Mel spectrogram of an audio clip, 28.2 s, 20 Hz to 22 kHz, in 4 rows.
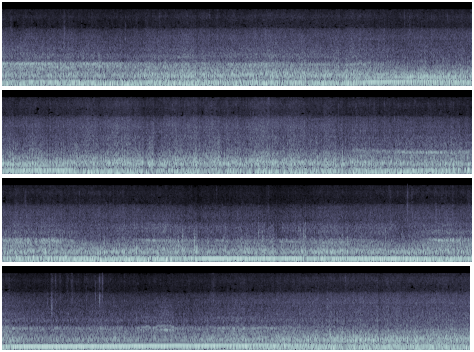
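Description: Corvette C6 Z06's 7.0-litre LS7 V8 heard from inside the cabin at track speed, with wind and road noise. The engine's pitch climbs once around a quarter of the way in, holds, then rises in one long, steady pull over most of the second half as the car accelerates down a straight.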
